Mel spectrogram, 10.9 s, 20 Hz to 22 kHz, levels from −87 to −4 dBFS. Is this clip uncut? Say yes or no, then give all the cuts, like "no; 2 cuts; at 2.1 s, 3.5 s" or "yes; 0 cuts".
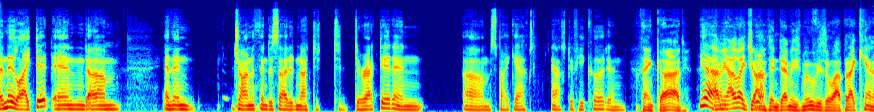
yes; 0 cuts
